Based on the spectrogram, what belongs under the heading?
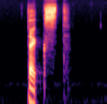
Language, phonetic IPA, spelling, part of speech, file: Polish, [tɛkst], tekst, noun, Pl-tekst.ogg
